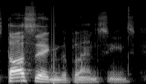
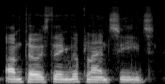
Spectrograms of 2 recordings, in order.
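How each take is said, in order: First: Tossing drawn out slowly and firmly; stress on Tossing. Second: Said in the usual way. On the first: Real, not acted. Streamer corrects a misread word, slow stress on Tossing.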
